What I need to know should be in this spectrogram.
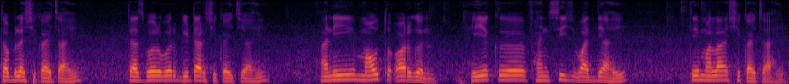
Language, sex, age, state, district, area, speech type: Marathi, male, 30-45, Maharashtra, Osmanabad, rural, spontaneous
